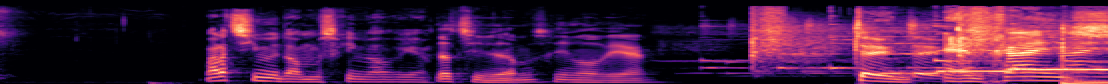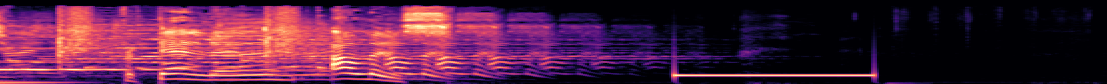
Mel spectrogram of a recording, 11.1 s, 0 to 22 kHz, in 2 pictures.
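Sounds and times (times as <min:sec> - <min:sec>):
speech: 0:01.0 - 0:03.4, 0:04.3 - 0:07.9
telephone busy signal from a failed call: 0:08.9 - 0:09.9.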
